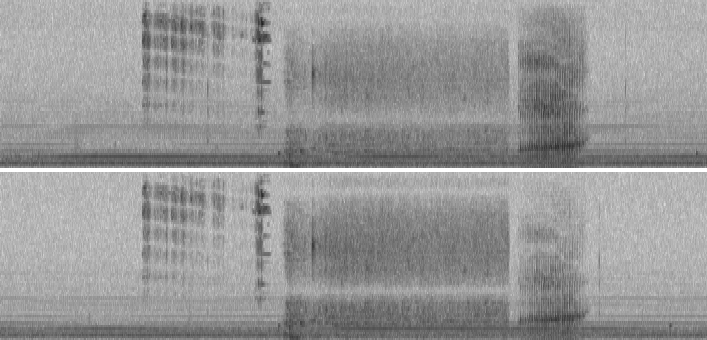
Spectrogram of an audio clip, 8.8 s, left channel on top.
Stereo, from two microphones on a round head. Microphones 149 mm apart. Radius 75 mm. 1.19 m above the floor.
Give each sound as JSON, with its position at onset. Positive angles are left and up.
{"t": 1.8, "sound": "keys jangling", "side_deg": 20}
{"t": 3.5, "sound": "a toilet flushing", "side_deg": -20}
{"t": 6.5, "sound": "snoring", "side_deg": 65}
